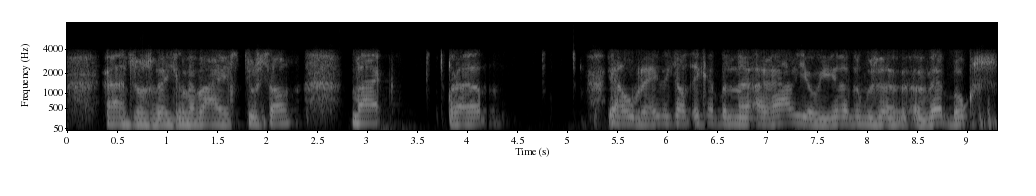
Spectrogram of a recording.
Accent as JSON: {"language": "Dutch", "town": "Gouda", "region": "South Holland", "country": "Netherlands", "said": "Ik kom uit Gouda. Ik zit in een bezorgingshuis."}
